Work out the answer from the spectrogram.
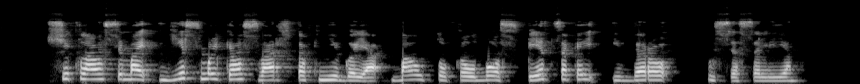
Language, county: Lithuanian, Kaunas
